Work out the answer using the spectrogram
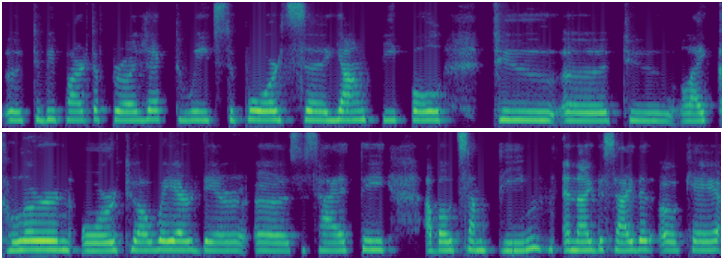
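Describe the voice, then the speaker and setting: A young woman from Croatia with a Croatian accent, speaking halting non-native English as a guest author, full of uh fillers, on a video call. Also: fairly high pitch, mellow. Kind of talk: video interview.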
